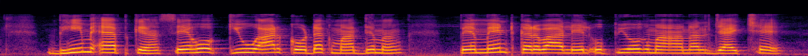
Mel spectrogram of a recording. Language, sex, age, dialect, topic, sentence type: Maithili, female, 41-45, Bajjika, banking, statement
